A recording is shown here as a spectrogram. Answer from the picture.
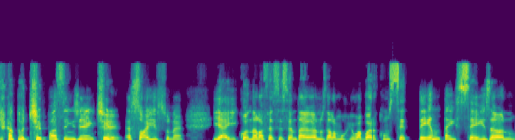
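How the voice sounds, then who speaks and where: Woman with a high pitch and very wide pitch swings, in a dry, close sound with no echo against a quiet background. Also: moderate pace. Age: 30s. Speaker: fashion podcast co-host. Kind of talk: casual podcast chat. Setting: at home.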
